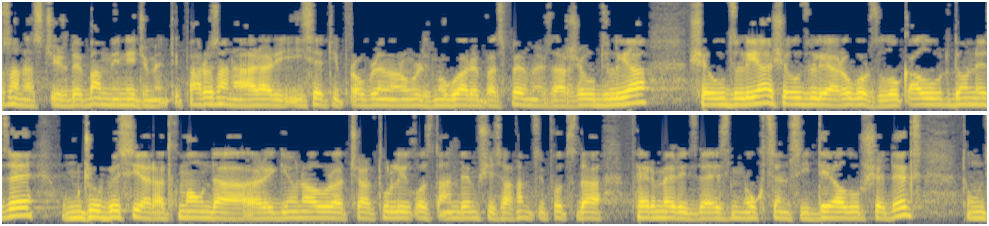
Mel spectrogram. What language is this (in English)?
Romanian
